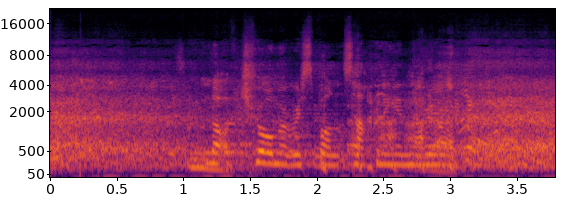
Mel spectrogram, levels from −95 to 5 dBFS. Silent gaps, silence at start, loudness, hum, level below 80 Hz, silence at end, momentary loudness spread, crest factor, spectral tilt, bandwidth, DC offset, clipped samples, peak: none; 0 s; -29 LUFS; none; -70 dBFS; 0 s; 6 LU; 16 dB; -4 dB/octave; 19 kHz; under 0.1%; under 0.1%; -12 dBFS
